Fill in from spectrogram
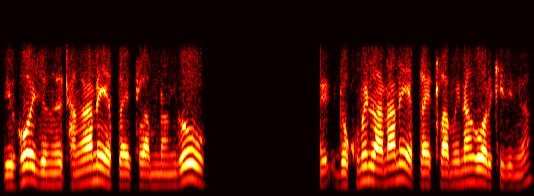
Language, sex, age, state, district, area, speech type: Bodo, other, 60+, Assam, Chirang, rural, conversation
